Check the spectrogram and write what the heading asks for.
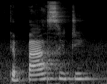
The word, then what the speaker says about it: capacity: Words ending in suffixes ity are stressed on the antepenultimate syllable, or the syllable that counts third from the end. Capacity, yes, capacity, and sagacity,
